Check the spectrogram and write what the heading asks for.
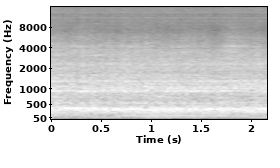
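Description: Grindcore band playing live: a loud, steady wall of distorted guitar and bass, with no clear drum strokes standing out, heard through a camcorder's microphone in the hall.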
